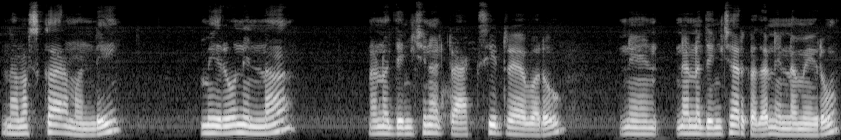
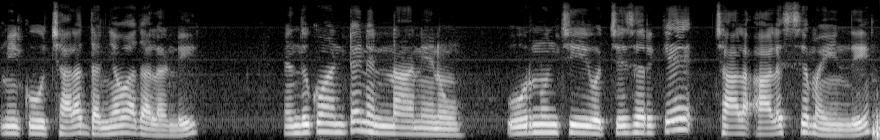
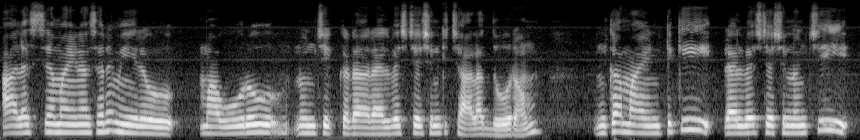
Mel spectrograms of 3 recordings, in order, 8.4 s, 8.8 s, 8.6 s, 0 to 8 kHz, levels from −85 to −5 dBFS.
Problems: background sounds at intervals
